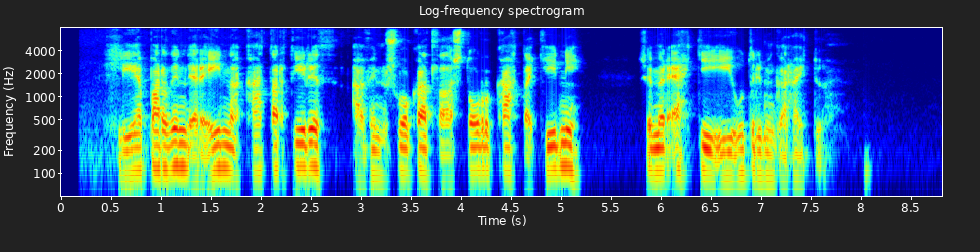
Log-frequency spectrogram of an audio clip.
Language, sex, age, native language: Icelandic, male, 50-59, Icelandic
